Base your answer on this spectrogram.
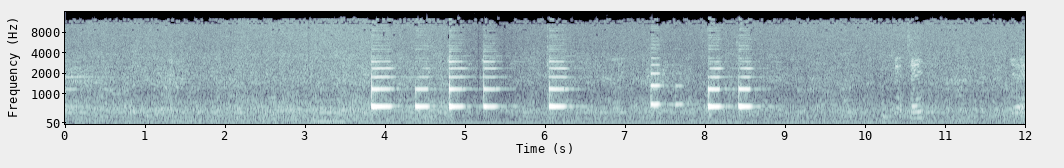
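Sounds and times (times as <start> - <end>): high notes on stringed instrument: 0.0 - 0.4, 3.8 - 6.6, 7.3 - 8.9.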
